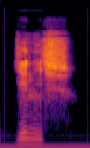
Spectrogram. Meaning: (adjective) Yenish; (noun) Yenish (language)
- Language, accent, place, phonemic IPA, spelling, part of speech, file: French, France, Lyon, /je.niʃ/, yéniche, adjective / noun, LL-Q150 (fra)-yéniche.wav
